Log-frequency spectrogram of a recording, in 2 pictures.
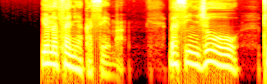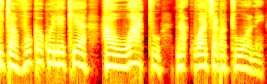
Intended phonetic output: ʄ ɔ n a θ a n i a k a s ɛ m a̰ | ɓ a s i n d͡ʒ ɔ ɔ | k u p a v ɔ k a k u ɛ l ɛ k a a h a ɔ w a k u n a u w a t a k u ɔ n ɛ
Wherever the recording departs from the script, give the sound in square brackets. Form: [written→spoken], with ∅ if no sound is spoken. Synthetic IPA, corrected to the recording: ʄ ɔ n a θ a n i a k a s ɛ m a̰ | ɓ a s i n d͡ʒ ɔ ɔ | [k→t] u [p→t] a v [ɔ→u] k a k u ɛ l ɛ k [a→ɛ] a h a ɔ w a [k→t] u n a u w a [t→t͡ʃ] a [k→t] u ɔ n ɛ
